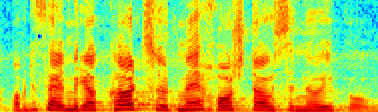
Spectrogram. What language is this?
Swiss German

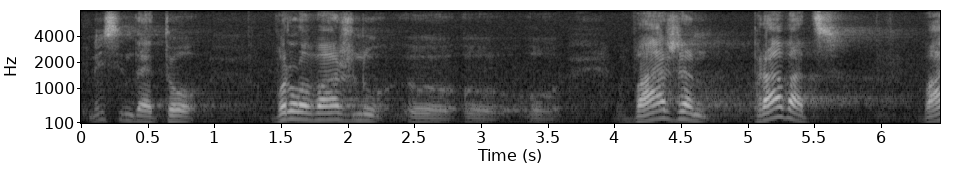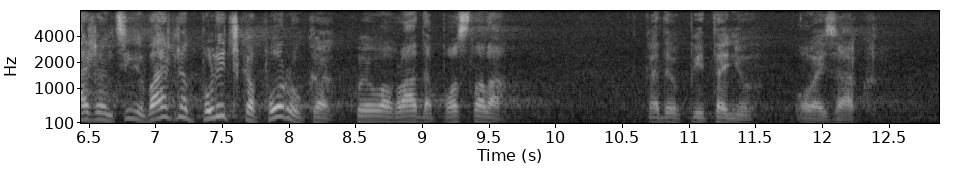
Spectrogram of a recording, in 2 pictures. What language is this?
Serbian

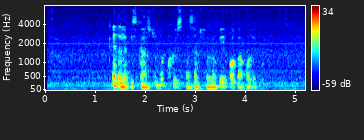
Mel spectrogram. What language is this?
Georgian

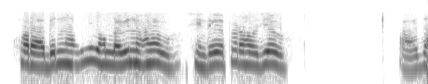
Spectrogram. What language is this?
Odia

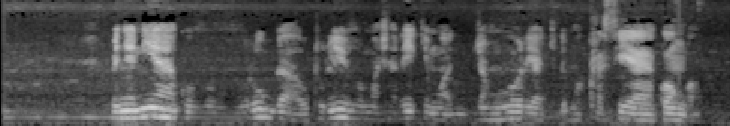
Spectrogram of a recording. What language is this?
Swahili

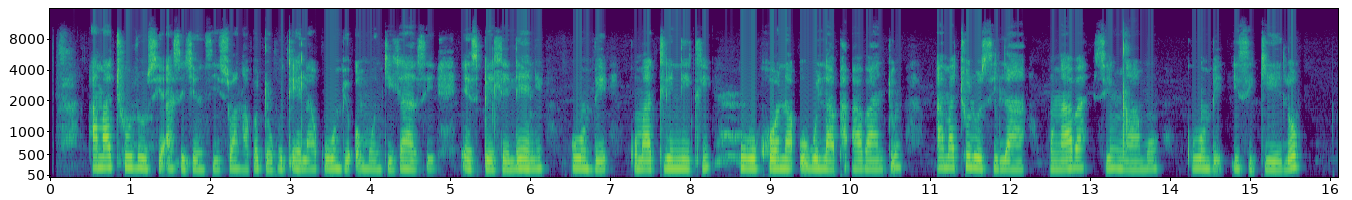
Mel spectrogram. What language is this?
North Ndebele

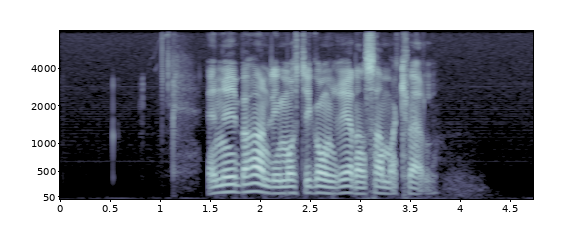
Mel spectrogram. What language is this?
Swedish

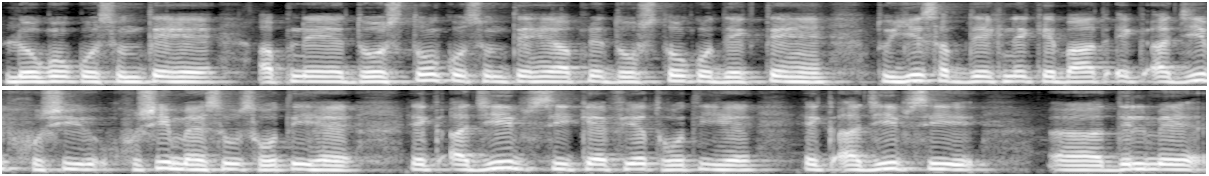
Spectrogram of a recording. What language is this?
Urdu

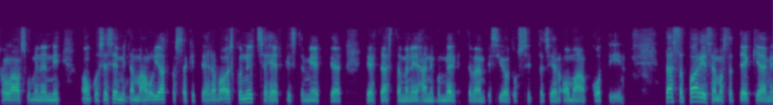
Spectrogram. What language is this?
Finnish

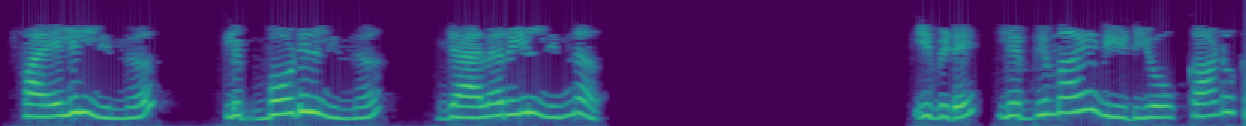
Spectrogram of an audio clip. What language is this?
Malayalam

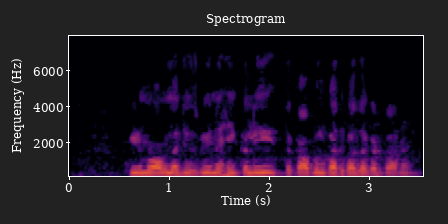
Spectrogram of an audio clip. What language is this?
Urdu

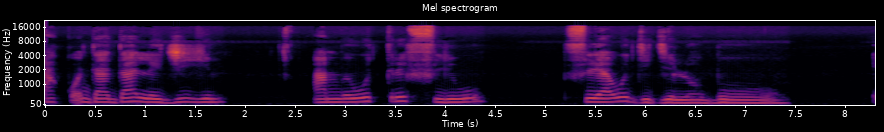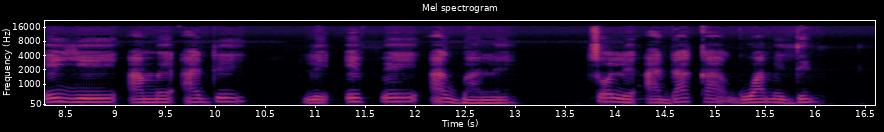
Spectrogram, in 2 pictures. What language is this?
Ewe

